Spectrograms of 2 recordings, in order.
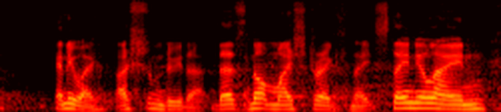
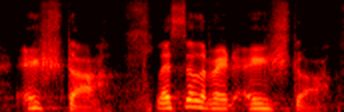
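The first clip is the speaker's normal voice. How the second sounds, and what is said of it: Put-on Welsh accent. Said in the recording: “some kind of Welsh person with a real like ... accents don't work for me ... You're the nerd, not the accents guy.”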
